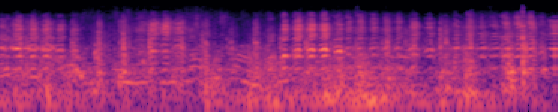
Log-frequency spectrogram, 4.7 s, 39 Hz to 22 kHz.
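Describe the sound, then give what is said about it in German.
Goat kids bleating, young kids being taught to drink six at a time from a bucket with six teats; many overlapping, wavering bleats in varied pitches fill the whole stretch at a moderate, steady level. “Den etwas älteren Zicklein bringe ich bei, immer zu sechst an einem Eimer mit 6 Nuckeln zu trinken.”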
